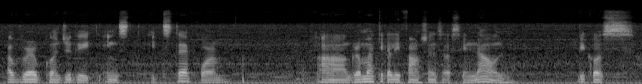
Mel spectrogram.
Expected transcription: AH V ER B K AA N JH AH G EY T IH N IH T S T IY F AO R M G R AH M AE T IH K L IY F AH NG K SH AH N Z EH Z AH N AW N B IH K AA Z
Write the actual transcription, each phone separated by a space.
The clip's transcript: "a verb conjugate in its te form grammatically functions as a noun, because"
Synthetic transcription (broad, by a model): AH V ER B K AA N JH AH G EY T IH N IH T S T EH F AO R M G R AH M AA T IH K L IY F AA NG K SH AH N S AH S AH N AW N B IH K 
